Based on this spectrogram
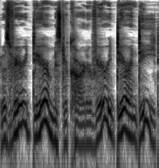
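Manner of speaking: croaking voice. Narrator reading an old man's reply to Mr. Carter, in a croaking voice. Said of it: "his voice croaked, as if from disuse".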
